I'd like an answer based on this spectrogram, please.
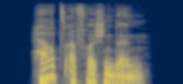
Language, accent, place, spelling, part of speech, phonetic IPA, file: German, Germany, Berlin, herzerfrischenden, adjective, [ˈhɛʁt͡sʔɛɐ̯ˌfʁɪʃn̩dən], De-herzerfrischenden.ogg
- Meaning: inflection of herzerfrischend: 1. strong genitive masculine/neuter singular 2. weak/mixed genitive/dative all-gender singular 3. strong/weak/mixed accusative masculine singular 4. strong dative plural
